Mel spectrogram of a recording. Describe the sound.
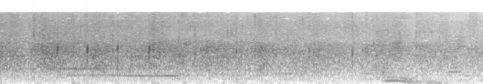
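An audience applauds a guest with steady, dense clapping that holds at an even level throughout, with voices mixed in.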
